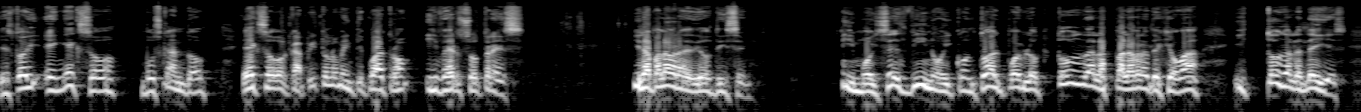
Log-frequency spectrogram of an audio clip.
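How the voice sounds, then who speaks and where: A man's voice: sits high, unhurried, vocal fry, warm tone. A man preaching a sermon in earnest, reading scripture aloud and stopping to explain it.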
